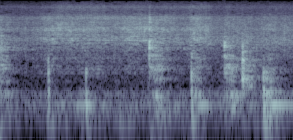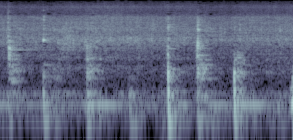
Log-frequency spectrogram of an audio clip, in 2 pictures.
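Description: Mango pieces and green chillies sautéing in hot oil in a pan, sizzling steadily while a spoon stirs them, with irregular clicks and scrapes of the spoon against the pan.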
